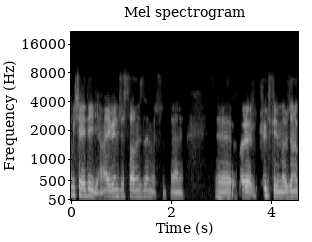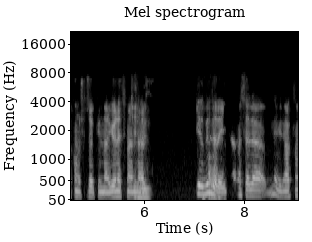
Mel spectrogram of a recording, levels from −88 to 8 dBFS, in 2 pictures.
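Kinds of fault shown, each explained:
Speech suppressed in double talk: The sound dips three times, by about 20 dB at 3.26–3.47 s, about 10 dB at 3.78–3.87 s and about 40 dB, almost a cut-out, at 7.63–7.89 s. The likely cause is an echo canceller ducking this talker while the far side spoke. Unlike packet loss, these are level dips rather than glitchy gaps.
Echo leak: From 6.04 to 6.16 s a faint copy of the sound trails 288 ms behind, at about 35 dB below the main level, likely loudspeaker pickup the echo canceller failed to remove. Unlike room reverberation, it is a distinct delayed repeat rather than a smooth decaying tail.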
